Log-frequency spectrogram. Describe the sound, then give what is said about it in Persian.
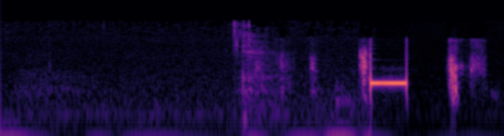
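A telephone busy tone after a caller's line dropped: one steady, loud electronic beep that stops abruptly, surrounded by a few brief, scattered noises. “بله تماسی شنونده ما قطع شد و میریم به تماس دیگه شنونده ما.”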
